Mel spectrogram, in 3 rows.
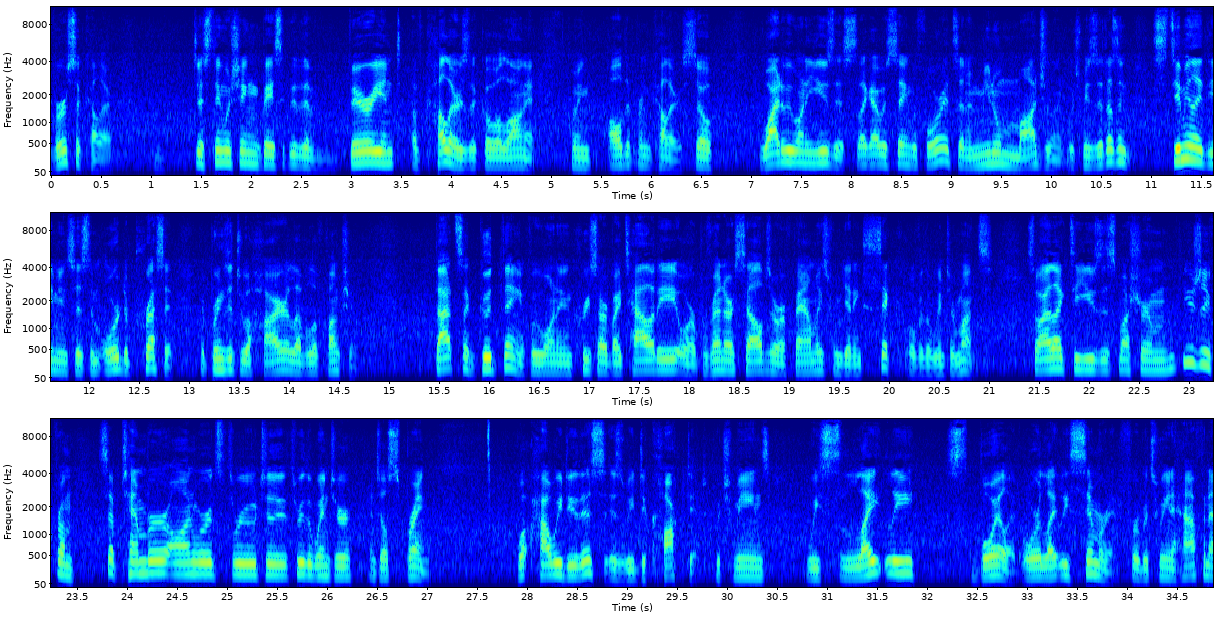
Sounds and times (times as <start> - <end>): Speech: 0.0 - 14.7, 15.4 - 27.1, 27.9 - 34.8.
